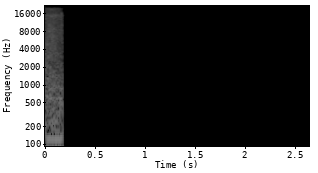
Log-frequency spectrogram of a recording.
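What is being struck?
Nothing is struck.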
